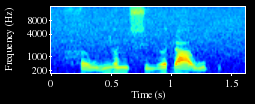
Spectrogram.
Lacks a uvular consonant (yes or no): yes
